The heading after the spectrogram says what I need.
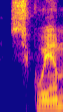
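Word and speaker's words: Sequim: is chad kaiser of new dungeness lighthouse and squim i always have to pause because it's spelled s-u-q-u-i-m but it is pronounced squim right chad uh yeah yep swim washington when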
